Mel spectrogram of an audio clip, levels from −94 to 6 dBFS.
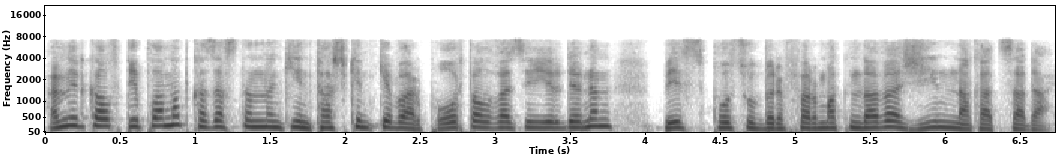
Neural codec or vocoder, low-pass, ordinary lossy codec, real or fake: codec, 16 kHz, 1.1 kbps, Voila-Tokenizer; 7.2 kHz; none; fake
